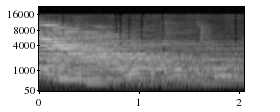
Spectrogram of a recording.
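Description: Solo sitar: a stroke on the strings right at the start, then the melody note bent smoothly up and down (meend) over the steady ringing of the other strings.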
